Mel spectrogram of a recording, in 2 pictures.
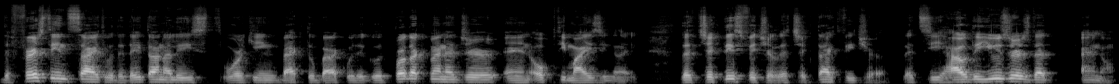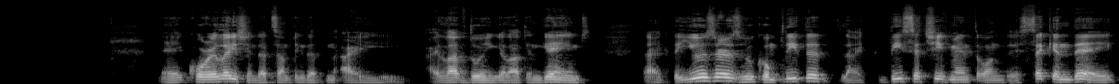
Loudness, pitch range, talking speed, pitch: -25 LUFS, 100-120 Hz, 165 wpm, 105 Hz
